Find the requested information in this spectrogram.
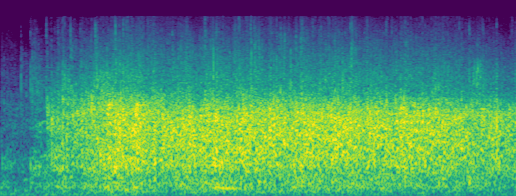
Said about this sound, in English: If this Congress sends me a new sanctions bill now that threatens to derail these talks, I will veto it. Oh. Oh, that's getting applause.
